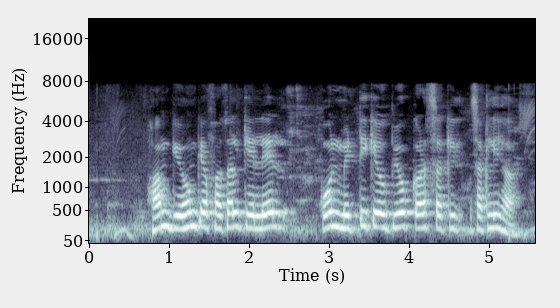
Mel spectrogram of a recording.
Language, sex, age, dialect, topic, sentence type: Magahi, male, 18-24, Western, agriculture, question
